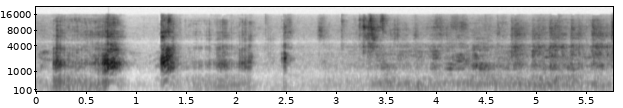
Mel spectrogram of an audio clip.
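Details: An English Bulldog puppy fighting at a baby gate, upset at being left alone, lets out a few loud, rough growling yaps, then quieter grumbles as a person talks.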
